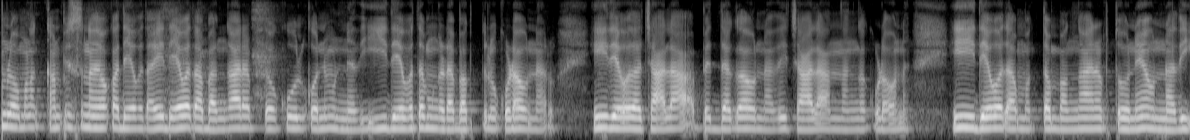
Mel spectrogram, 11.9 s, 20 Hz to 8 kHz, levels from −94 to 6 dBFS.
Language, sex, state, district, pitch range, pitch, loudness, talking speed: Telugu, male, Andhra Pradesh, Chittoor, 185-200 Hz, 190 Hz, -17 LUFS, 150 wpm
